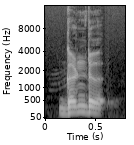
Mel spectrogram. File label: male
